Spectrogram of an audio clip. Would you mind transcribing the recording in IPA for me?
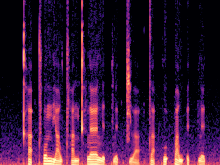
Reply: kʰ a˦˥ ʔ tʰ o˥˩ n j a˨˩ w tʰ a˧ n kʰ l ɛː˥˩ l i˨˩ t̚ k l e˨˩ k̚ t͡ɕ ɯ˨˩ a̯ | t a˨˩ ʔ k u˦˥ ʔ p a˩˦ w ʔ e˥˩ k̚ p l e˨˩ k̚

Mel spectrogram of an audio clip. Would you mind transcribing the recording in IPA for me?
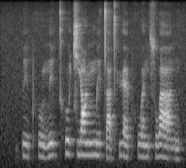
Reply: p i˨˦ pʰ u˨˩ n̪ i˥˨ kʰ u˥˨ t͡ɕ j ɑ˦ ŋ m i˥˨ t̪ ä˨˦ t̪ʰ ɥ ɛ˥˨ pʰ w ə˦ n s w a˥˨ n

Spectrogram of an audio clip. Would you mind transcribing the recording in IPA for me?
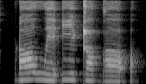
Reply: ɽ ɒ w e ʔ iː ʈ ɒ ɡ ɒ ʔ

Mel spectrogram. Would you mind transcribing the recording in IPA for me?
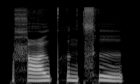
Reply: x ɑ˧˥ ʊ̯ pʰ ɤ˧ ŋ t͡sʰ ɹ̩˥˩

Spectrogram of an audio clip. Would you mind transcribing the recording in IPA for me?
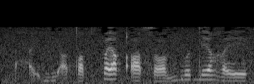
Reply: ħ ḛ˩ b m ḛ˨ tˤ ə˩ tˤ p ɛ˦ qʼ ə˨ sˤ ʊː˩ m b ʊ˦ d e˦ ʁ e˨

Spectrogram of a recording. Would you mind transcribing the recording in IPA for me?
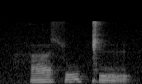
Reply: h a ɬ o ǁ ɛ̃

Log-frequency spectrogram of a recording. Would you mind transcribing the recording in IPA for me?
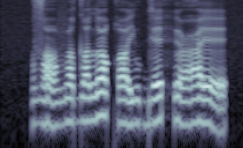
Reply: zˤ ɑ v ʉ dˤ ɛ l u q o j u ɡ ɛ h ø ʕ ɛ

